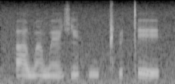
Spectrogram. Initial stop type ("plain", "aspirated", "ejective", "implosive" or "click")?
click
